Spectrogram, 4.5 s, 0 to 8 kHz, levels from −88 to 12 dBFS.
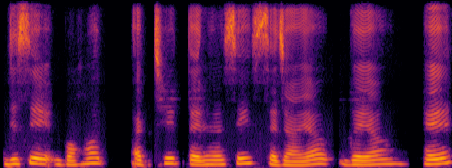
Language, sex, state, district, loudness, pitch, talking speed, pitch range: Hindi, female, Madhya Pradesh, Dhar, -15 LUFS, 215 Hz, 105 wpm, 195-235 Hz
